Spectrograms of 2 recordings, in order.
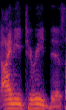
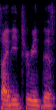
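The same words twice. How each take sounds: First: Said in the usual way. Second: I need to read this fading off softer; trailing quiet repeat. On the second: Retold or imitated. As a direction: let the second I need to read this drop and fade. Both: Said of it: "I'm like".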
